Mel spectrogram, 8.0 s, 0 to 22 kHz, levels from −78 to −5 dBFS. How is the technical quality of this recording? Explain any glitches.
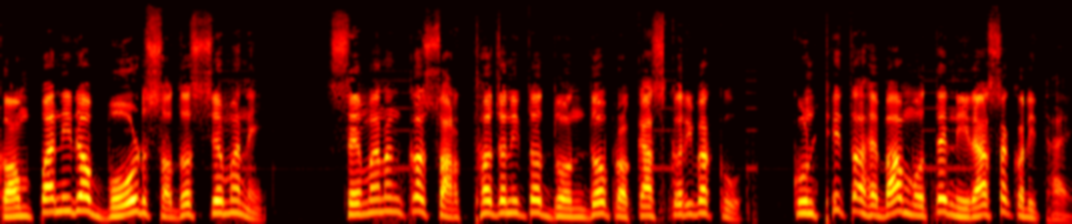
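The recording carries one fault, computer activity noise, present throughout the speech. Fluctuating processor, graphics or mouse load is modulating the shared ground of the audio circuit, injecting a buzzy chirping at a pulse rate of around 1 kHz, roughly 35 dB below the speech, rising and falling with the computer's activity rather than with the talking.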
